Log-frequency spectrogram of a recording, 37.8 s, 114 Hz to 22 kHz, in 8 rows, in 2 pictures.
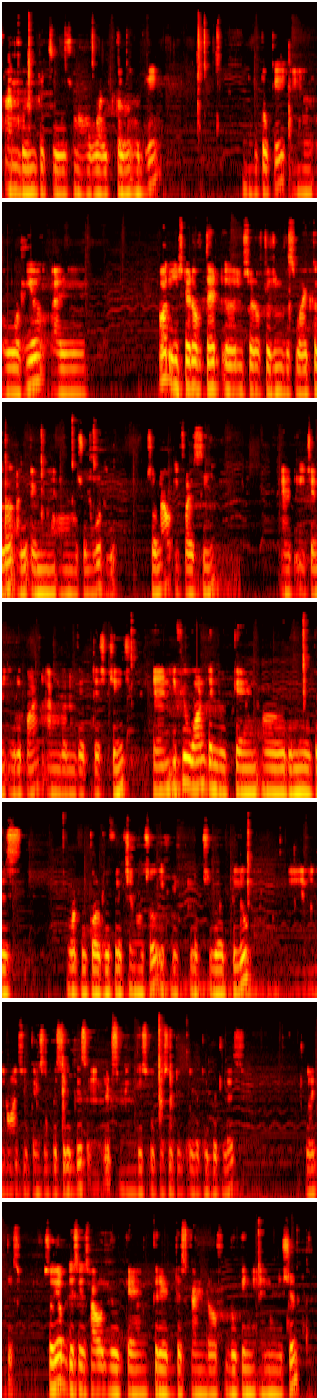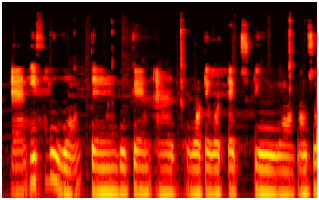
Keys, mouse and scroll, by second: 0.0 ctrl+shift+y, 1.8 click, 2.8 Return, 4.1-10.0 drag, 10.0 n, 10.6 space, 15.9 space, 17.1 click, 18.5 space, 22.4 space, 22.9 click, 24.5 t, 25.2 click, 25.9 space, 32.0 space, 32.3 click, 32.7 u, 33.6 click, 35.5 space.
